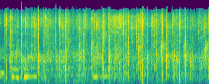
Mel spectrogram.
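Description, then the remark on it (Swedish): An audience applauds steadily for themselves for having come, a dense patter of many hands clapping at a moderate, even level, with a few voices calling out faintly beneath the clapping. “Jag tycker en applåd till er för att ni har kommit”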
